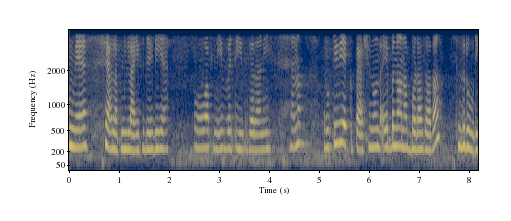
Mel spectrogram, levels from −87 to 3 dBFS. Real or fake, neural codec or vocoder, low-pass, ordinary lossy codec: real; none; 3.6 kHz; AAC, 32 kbps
